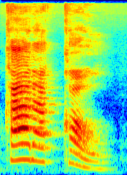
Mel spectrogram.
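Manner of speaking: Caracol said very slowly, tongue on the teeth for the final L; soft final L. Shown as a demonstration. Teacher slowly models the final L for her pupils. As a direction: stretch out Caracol and soften the L at the end. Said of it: "ele prende a língua lá no dente".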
